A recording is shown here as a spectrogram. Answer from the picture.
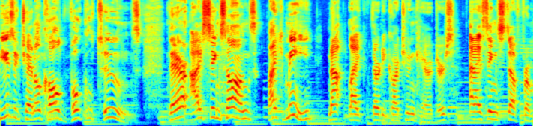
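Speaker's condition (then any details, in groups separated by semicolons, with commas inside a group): No condition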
